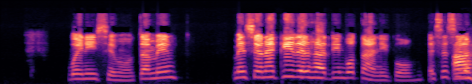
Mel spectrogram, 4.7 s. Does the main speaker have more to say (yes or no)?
no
